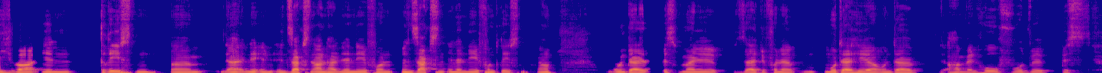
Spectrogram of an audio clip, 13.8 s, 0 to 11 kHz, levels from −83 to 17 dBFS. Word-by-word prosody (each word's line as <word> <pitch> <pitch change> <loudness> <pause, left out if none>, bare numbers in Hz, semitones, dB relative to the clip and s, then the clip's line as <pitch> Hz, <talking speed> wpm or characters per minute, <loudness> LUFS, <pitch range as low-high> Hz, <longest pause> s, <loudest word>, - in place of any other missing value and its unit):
ich 105 -1 -2
war 115 +1 +7
in 110 -1 0 0.3
Dresden 115 -1 +1
ähm, 100 -1 0 0.2
äh 115 -5 +2
ne, 110 +5 +2
in 105 +1 -2
in 100 0 -3
Sachsen-Anhalt, 105 -3 +4
in - - -3
der 95 0 +2
Nähe 100 +1 +2
von 95 -3 -1
in 110 -2 +4
Sachsen, 130 -5 +2
in 110 - -1
der 105 -2 +1
Nähe 105 0 0
von 95 0 +1
Dresden, 90 -2 -6
ja. 115 +4 -1 0.7
Und 125 0 -1
da 120 0 +7 0.2
ist 115 -1 -7
meine 115 -3 -1 0.2
Seite 115 -1 -1
von 120 +1 -4
der 105 -1 -1
M 115 0 -10
Mutter 120 0 +5
her 105 -1 +1
und 95 0 -4
da 100 -1 +2 0.4
haben 105 +1 -5
wir 110 - -4
‘n 95 -5 -10
Hof, 120 -2 -3
wo 105 -3 -6
wir 100 -1 -5 0.2
bis 105 -1 -13
105 Hz, 180 wpm, -23 LUFS, 100-115 Hz, 0.7 s, war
